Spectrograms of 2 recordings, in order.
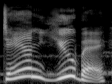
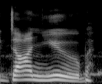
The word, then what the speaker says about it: Danube: And yes, it's pronounced Dan Yub. Or if you want to get fancy, the British say Danube.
